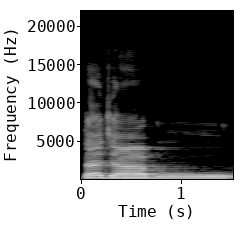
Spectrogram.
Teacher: جیم کے اوپر زبر ہے، زبر کے بعد الف آ گیا تو اس کو میں لمبا کروں گی ، تجابوا، واو پیش کے بعد واو ساکن، اٹ مینز یہ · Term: حروف مدہ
